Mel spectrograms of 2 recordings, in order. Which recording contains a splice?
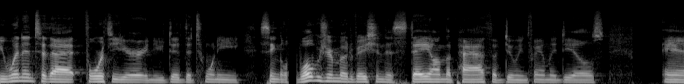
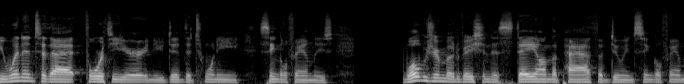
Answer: first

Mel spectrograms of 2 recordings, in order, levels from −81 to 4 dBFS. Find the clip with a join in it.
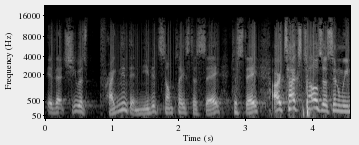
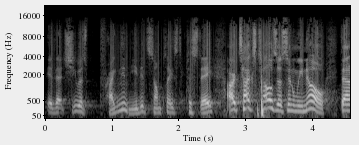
second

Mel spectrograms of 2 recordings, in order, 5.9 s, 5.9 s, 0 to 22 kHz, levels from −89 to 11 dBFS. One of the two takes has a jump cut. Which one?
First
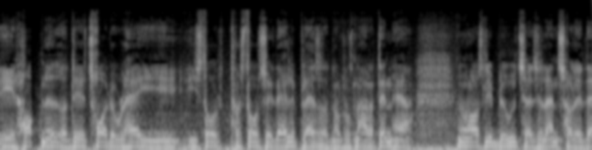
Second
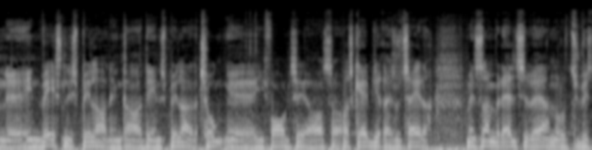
second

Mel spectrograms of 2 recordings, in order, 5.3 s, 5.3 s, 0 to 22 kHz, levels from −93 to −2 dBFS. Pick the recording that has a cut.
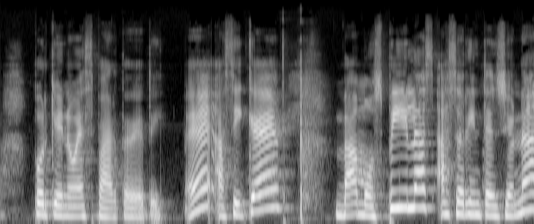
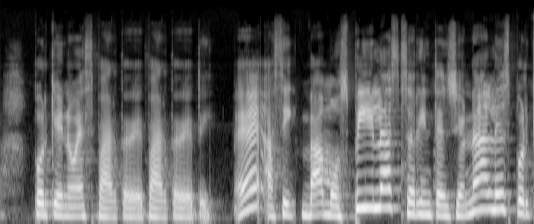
second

